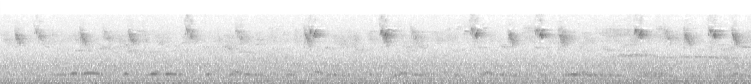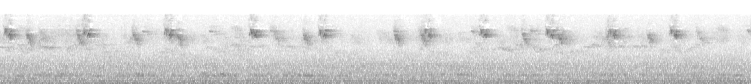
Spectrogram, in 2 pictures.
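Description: Small birds chirping at a feeder: short high chirps repeated about once or twice a second.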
